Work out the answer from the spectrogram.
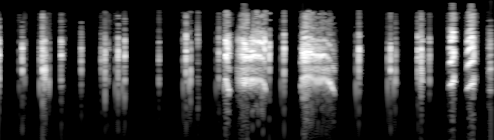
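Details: Swiftlet lure sound, Ratu Birahi style, meant to attract swiftlets: irregular sharp high chips and clicks, broken by two longer, loud, rasping buzzes in the middle.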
